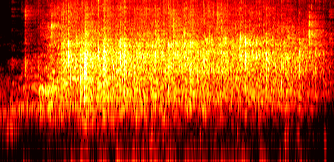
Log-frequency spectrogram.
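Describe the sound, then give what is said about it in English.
A crowd claps in a steady, lukewarm patter that rises quickly and holds at an even, moderate level for several seconds, with no cheering or voices standing out. “Notice how tepid that clapping was, huh?”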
